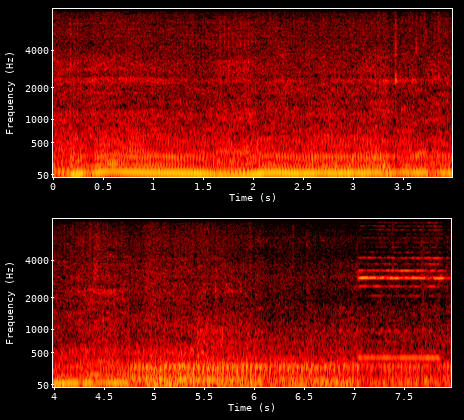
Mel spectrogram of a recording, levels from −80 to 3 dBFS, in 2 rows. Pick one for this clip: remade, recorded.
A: recorded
